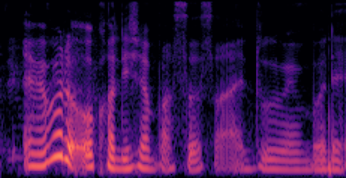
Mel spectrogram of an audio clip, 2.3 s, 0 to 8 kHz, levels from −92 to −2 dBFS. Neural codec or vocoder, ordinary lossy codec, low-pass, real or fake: none; none; none; real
